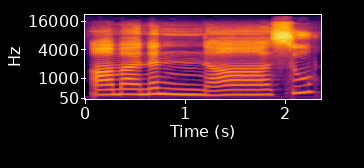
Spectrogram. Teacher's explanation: یہاں پر بھی نون مشدد ہے، نون کے بعد نون مشدد ہے، تو اس نون کو اس سے ملا دیں گے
